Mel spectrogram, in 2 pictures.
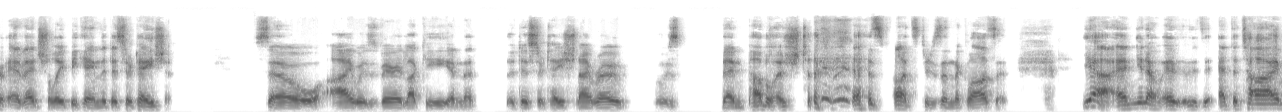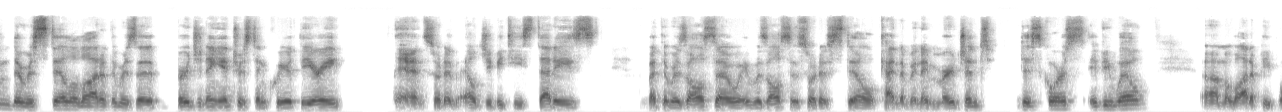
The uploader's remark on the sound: The interview was done on Zoom so the audio isn't great.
